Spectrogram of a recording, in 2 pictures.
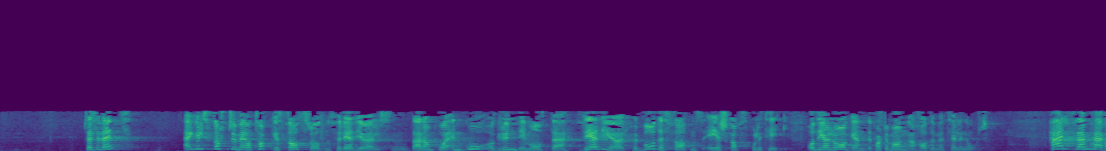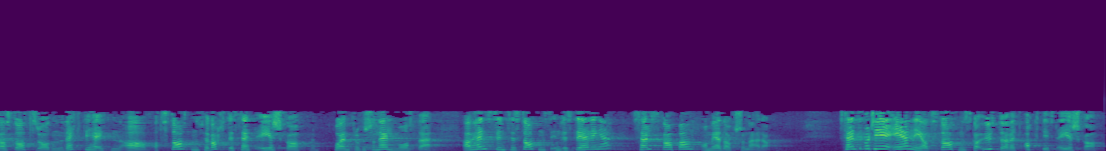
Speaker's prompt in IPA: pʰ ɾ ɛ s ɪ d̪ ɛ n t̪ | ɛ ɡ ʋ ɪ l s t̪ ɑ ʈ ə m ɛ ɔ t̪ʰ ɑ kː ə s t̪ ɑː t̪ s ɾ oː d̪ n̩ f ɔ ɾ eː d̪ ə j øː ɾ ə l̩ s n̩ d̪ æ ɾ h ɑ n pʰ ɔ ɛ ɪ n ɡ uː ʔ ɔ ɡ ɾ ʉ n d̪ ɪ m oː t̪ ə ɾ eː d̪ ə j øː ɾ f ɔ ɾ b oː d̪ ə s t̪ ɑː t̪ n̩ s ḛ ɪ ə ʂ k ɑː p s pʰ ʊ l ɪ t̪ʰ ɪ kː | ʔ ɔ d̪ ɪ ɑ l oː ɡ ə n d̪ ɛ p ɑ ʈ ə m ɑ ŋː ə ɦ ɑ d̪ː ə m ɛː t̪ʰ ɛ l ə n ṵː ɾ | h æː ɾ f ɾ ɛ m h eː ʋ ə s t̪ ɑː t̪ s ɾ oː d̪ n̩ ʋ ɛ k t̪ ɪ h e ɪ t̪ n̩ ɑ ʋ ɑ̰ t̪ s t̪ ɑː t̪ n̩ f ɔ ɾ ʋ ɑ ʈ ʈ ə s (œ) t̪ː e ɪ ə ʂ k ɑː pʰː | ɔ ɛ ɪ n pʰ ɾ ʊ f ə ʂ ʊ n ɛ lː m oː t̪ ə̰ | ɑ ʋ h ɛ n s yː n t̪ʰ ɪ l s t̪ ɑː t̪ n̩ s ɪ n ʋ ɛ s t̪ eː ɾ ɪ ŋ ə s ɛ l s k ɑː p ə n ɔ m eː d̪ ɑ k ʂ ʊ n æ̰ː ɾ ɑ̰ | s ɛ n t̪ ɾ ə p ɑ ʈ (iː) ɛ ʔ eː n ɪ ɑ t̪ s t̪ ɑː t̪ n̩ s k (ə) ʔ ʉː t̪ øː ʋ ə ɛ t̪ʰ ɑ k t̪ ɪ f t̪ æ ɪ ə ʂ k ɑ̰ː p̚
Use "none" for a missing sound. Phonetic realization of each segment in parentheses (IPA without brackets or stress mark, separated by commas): ɛ, iː, ɑ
